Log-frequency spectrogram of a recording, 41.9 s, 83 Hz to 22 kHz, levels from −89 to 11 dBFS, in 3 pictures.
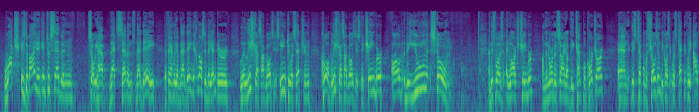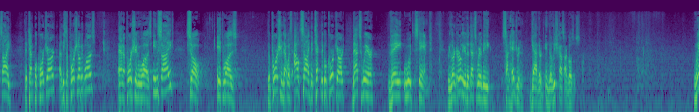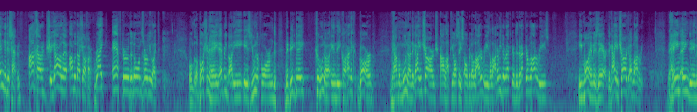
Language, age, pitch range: English, 50-69, 175-245 Hz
